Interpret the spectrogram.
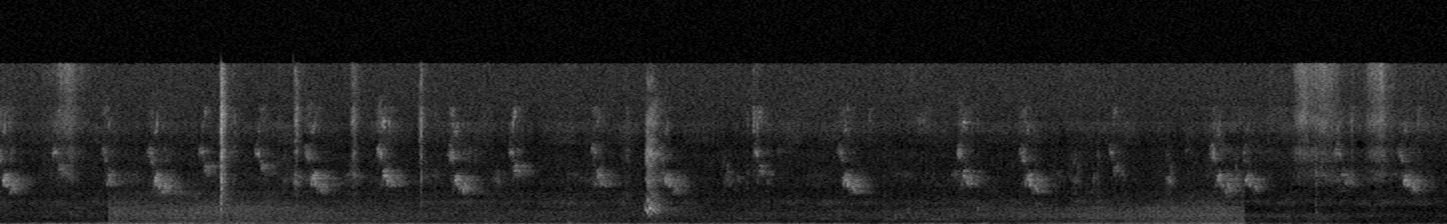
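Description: Small birds chirping over and over, short high chirps about one or two a second, with a steady hiss underneath from about a second in that cuts off abruptly near the end.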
